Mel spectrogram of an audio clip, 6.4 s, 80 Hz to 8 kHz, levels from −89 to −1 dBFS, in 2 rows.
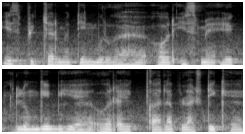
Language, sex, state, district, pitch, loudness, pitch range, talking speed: Hindi, male, Jharkhand, Palamu, 115 Hz, -16 LUFS, 110-115 Hz, 160 wpm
